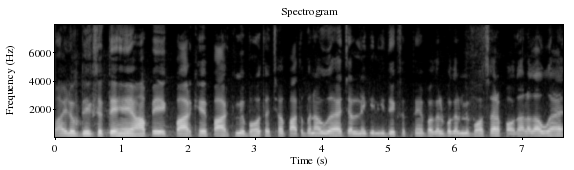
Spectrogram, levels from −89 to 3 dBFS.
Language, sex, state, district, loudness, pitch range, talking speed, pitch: Hindi, male, Chandigarh, Chandigarh, -19 LUFS, 140-150 Hz, 260 wpm, 145 Hz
